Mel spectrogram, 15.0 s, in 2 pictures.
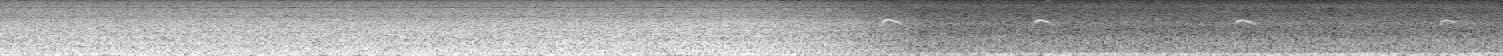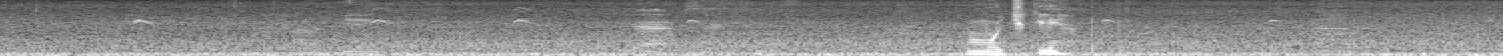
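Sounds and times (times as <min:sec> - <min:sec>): rushing mountain stream: 0:00.0 - 0:04.5.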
